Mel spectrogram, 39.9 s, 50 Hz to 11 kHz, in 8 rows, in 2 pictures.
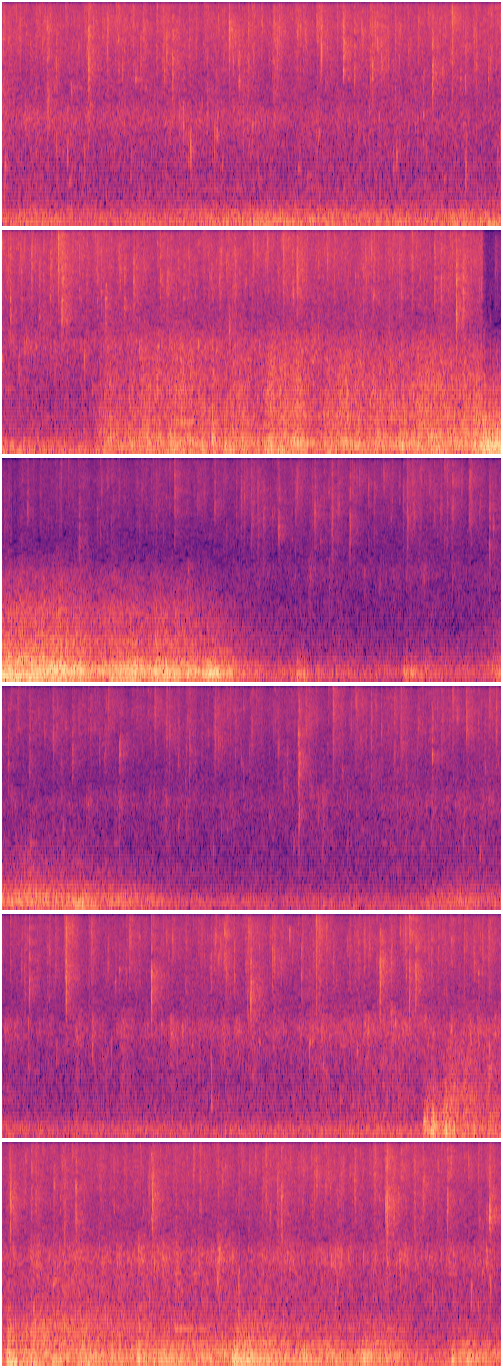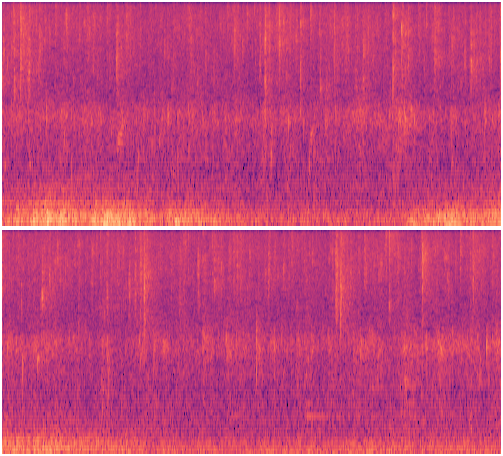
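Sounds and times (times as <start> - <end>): rain pattering: 0.0 - 39.9
thunder rumbling: 2.1 - 13.1, 24.1 - 32.5, 34.0 - 39.9.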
